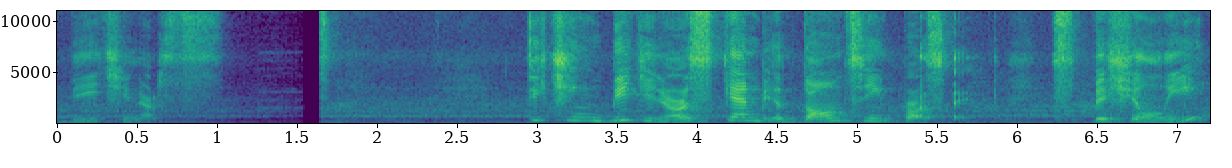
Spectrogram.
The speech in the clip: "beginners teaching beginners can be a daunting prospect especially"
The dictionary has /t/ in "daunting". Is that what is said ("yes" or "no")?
no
